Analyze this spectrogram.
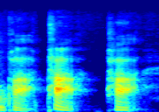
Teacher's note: there's no vibration for a little while after my lips part okay my little vocal cords are kind of separated from each · each other and so air can get through them and so when my lips part you can feel that puff of air on your hand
